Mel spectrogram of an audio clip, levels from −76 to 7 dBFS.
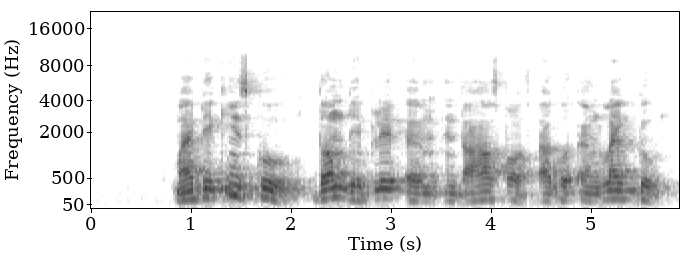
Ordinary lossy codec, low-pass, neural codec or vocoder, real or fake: none; 9.9 kHz; vocoder, 22.05 kHz, 80 mel bands, Vocos; fake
